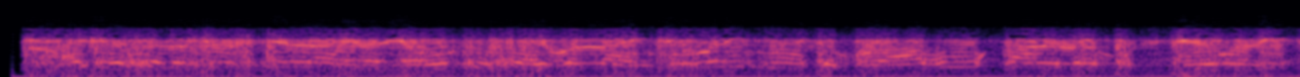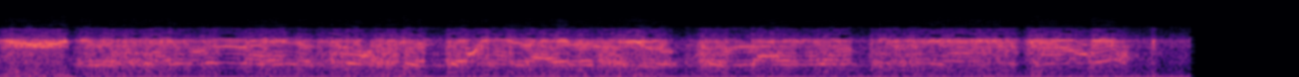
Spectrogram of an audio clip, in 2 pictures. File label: qso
